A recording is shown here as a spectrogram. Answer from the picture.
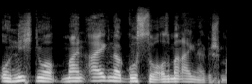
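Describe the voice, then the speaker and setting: This man's voice sits at a fairly high pitch. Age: 50s. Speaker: lay preacher. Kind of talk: sermon.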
